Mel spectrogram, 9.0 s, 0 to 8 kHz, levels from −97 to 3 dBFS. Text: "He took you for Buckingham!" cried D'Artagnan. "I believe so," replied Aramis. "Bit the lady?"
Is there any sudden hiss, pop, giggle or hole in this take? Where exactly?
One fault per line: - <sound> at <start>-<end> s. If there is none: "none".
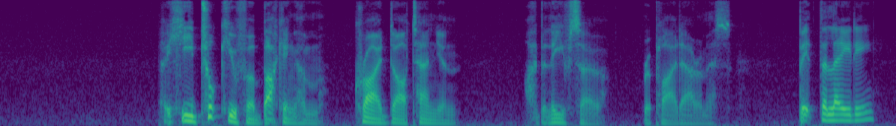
none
